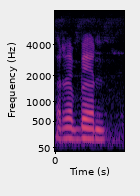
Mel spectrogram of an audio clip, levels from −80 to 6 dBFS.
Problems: constant background noise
